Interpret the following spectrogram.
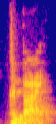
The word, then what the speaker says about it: goodbye: Think about the word goodbye. That is a classic iambic syllable combination. We say good, we're not stressing anything, and then we really do stress the bye.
